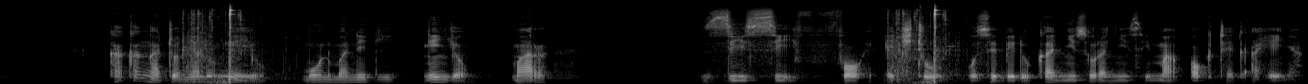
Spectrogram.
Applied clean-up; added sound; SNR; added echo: none; Bicycle; -2 dB; none.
